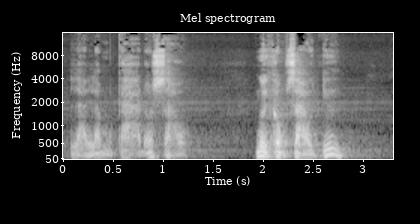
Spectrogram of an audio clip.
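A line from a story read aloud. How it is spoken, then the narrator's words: Trembling voice. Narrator (Vietnamese): giọng run run nói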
